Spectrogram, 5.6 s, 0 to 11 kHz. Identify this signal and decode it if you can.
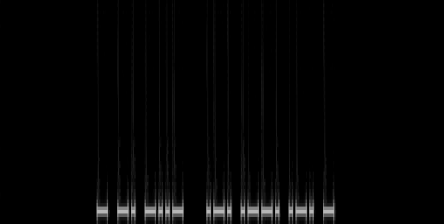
Morse code, heard as a keyed tone, about 28 wpm, 700 Hz. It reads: TNX RPRT
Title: K1USN SST QSO Practice 28wpm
